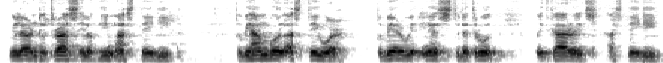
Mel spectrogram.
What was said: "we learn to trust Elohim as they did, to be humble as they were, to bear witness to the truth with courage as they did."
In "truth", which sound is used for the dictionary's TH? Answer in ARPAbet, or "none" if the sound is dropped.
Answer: T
